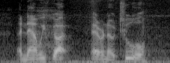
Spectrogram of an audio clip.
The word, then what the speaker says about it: O'Toole: now we've got erin o'toole emphasis on the last syllable conservative leader in canada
